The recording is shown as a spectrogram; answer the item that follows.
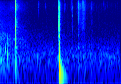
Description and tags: throwing a cane II
I recorded a sound of throwing a cane in the forest.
